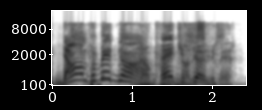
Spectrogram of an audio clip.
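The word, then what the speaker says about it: Dom Pérignon: Is that how you say it? – Dom Perignon. – Oh, right.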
